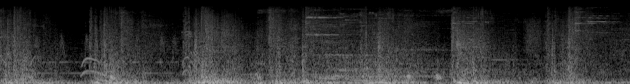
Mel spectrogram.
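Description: Game battle effects clash, crackle and boom in quick bursts.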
